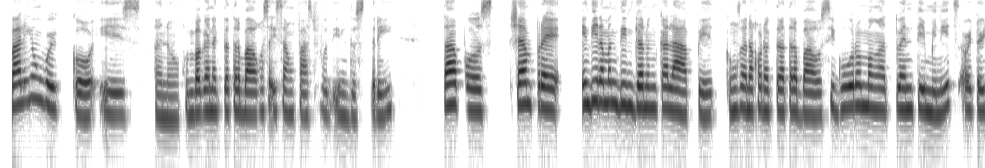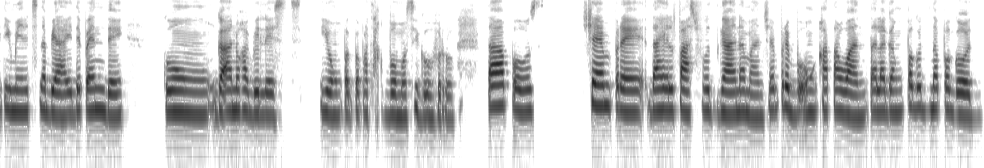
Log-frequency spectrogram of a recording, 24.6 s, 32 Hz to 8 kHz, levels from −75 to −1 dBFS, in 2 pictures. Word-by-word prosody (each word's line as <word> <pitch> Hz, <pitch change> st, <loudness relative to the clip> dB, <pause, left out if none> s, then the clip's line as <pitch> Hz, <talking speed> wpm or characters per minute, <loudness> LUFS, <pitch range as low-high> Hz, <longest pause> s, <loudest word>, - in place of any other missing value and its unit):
Bale 255 Hz, +2 st, +5 dB
yung 305 Hz, -3 st, -3 dB
work 230 Hz, -3 st, +1 dB
ko 180 Hz, -1 st, +1 dB
is, 185 Hz, -1 st, -4 dB, 0.2 s
ano 170 Hz, -2 st, -6 dB
kumbaga 200 Hz, +3 st, 0 dB
nagtatrabaho 205 Hz, -1 st, 0 dB
ako -, -, -5 dB
sa -, -, -2 dB
isang 205 Hz, -2 st, -4 dB
fast 185 Hz, +1 st, -8 dB
food 195 Hz, -3 st, -10 dB
industry. 180 Hz, +3 st, -6 dB, 0.6 s
Tapos 220 Hz, -5 st, +4 dB, 0.2 s
syempre 245 Hz, -4 st, +3 dB, 0.2 s
hindi 260 Hz, +2 st, +3 dB
naman 270 Hz, -2 st, +2 dB
din 250 Hz, -1 st, +2 dB
ganun 230 Hz, -1 st, +3 dB
kalapit 195 Hz, -4 st, +1 dB
kung 215 Hz, 0 st, -3 dB
saan 215 Hz, -1 st, +2 dB
ako 215 Hz, -1 st, -1 dB
nagtatrabaho, 205 Hz, -2 st, 0 dB
siguro 235 Hz, +4 st, +1 dB
mga 220 Hz, -2 st, 0 dB
20 220 Hz, -1 st, +1 dB
minutes 205 Hz, +5 st, -1 dB
or 215 Hz, -, -2 dB
30 210 Hz, 0 st, -2 dB
minutes 205 Hz, +2 st, 0 dB
na 210 Hz, -, +2 dB
biyahe, 190 Hz, -1 st, +1 dB
depende 210 Hz, -3 st, 0 dB, 0.5 s
kung 200 Hz, -1 st, +1 dB
gaano 210 Hz, 0 st, +4 dB
kabilis 190 Hz, -3 st, -1 dB, 0.4 s
'yung 185 Hz, -2 st, -1 dB
pagpapatakbo 185 Hz, -1 st, -4 dB
mo 175 Hz, 0 st, -2 dB
siguro. 175 Hz, -3 st, -5 dB, 0.4 s
Tapos, 235 Hz, -4 st, +4 dB, 0.6 s
siyempre 230 Hz, -6 st, +3 dB
dahil 215 Hz, 0 st, +3 dB
fast 200 Hz, -1 st, +2 dB
food 210 Hz, -2 st, -4 dB
nga 190 Hz, -1 st, +4 dB
naman, 180 Hz, -3 st, -3 dB
siyempre 225 Hz, +2 st, +1 dB
buong 205 Hz, +2 st, -2 dB
katawan 195 Hz, -3 st, +1 dB
talagang 205 Hz, 0 st, -1 dB
pagod 225 Hz, -2 st, -1 dB
na 220 Hz, 0 st, 0 dB
pagod. 190 Hz, -5 st, +1 dB
205 Hz, 135 wpm, -23 LUFS, 190-220 Hz, 0.6 s, Bale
